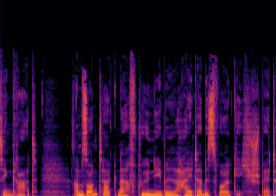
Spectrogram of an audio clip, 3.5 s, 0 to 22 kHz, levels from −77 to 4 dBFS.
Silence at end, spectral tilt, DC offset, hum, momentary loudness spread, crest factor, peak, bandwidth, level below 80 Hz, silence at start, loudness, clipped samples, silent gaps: 0 s; -4.5 dB/octave; under 0.1%; none; 9 LU; 16 dB; -8 dBFS; 16.5 kHz; -52 dBFS; 0 s; -23 LUFS; under 0.1%; none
